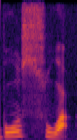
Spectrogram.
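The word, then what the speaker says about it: bonsoir: Then we have good evening which is बो सुआ. स का साउंड बो सुआ.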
